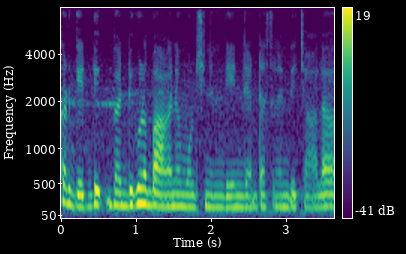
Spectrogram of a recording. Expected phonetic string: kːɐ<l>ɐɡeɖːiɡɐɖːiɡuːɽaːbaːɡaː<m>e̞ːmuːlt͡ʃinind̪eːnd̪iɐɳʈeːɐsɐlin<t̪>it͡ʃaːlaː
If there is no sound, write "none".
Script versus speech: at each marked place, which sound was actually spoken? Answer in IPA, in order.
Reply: ɽ, n, d̪

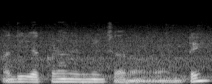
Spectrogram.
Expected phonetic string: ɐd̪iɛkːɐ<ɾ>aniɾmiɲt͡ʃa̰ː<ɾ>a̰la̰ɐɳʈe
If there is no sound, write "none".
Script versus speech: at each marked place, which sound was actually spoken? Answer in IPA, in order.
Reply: ɽ, ɾ

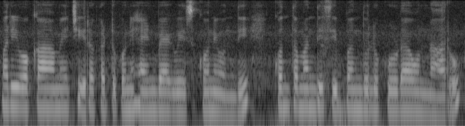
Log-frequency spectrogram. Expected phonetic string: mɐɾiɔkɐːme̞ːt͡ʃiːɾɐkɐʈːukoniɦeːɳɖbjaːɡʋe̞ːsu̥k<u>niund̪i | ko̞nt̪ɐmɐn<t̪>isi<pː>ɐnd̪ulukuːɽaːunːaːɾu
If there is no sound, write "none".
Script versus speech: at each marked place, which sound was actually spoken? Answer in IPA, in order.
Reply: o, d̪, bː

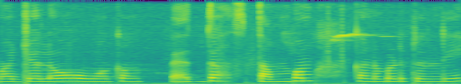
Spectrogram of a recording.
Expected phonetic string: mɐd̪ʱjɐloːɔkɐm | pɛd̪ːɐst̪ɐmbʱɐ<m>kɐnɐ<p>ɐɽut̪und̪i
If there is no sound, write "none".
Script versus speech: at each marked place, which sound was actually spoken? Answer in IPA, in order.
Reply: m, b

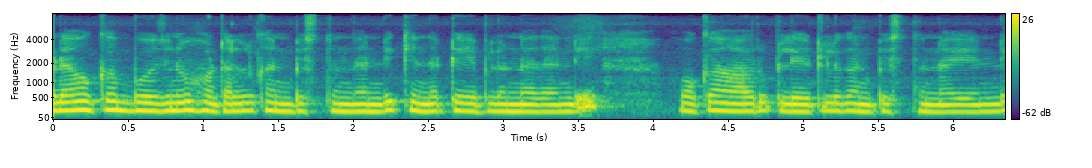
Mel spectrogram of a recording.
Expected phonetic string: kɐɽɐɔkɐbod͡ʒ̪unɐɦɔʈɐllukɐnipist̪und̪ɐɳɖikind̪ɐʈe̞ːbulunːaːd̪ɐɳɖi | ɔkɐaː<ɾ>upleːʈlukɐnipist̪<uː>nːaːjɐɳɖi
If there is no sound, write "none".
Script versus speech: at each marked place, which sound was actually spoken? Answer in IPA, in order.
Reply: ɾ, u

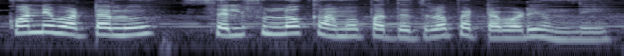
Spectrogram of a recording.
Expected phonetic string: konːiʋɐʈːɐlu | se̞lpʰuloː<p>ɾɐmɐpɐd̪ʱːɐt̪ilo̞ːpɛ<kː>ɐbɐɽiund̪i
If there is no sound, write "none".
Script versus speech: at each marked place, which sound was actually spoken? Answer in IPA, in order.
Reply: k, ʈː

